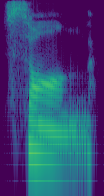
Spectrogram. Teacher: song with an ah and the ng in the back.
